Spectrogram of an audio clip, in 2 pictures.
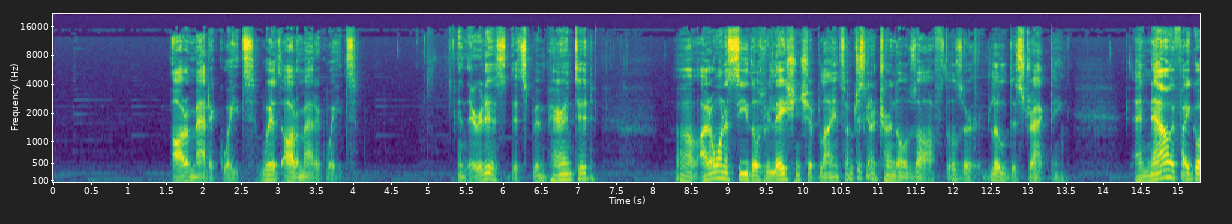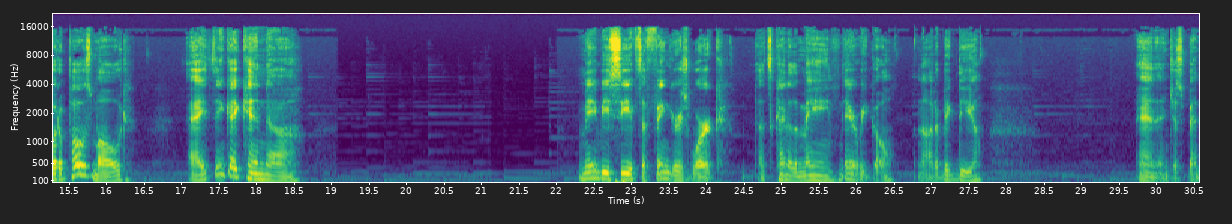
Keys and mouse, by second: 6.7 click, 7.8-9.8 drag, 13.8-15.7 drag, 21.0 KP_Decimal, 22.6-24.1 super+middle drag, 22.7 click, 22.7 right click, 23.4 click, 23.4 right click, 23.6 click, 23.6 right click, 23.8 click, 23.8 right click, 24.1-25.8 drag, 25.1 s, 25.8-27.7 middle drag, 27.5 KP_1, 27.7-28.1 drag, 28.1 middle click, 28.2-30.1 drag, 28.9 r, 30.1-30.5 middle drag.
